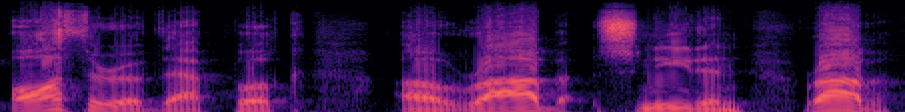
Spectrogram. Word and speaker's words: Sneddon: And joining us right now is the author of that book, Rob Sneddon.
